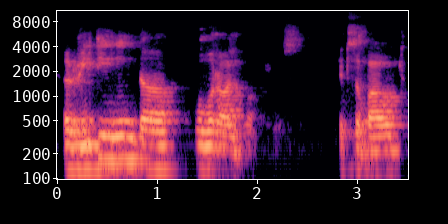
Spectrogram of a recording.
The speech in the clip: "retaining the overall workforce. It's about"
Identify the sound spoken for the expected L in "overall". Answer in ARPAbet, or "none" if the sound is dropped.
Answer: L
